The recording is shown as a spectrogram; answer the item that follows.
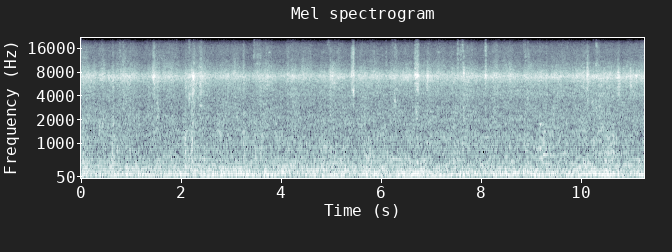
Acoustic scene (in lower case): residential area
